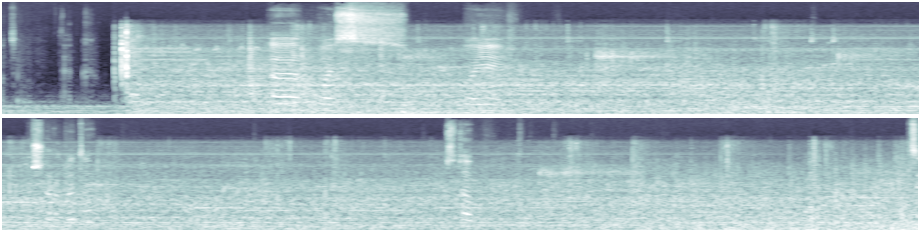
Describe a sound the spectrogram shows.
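A low, eerie drone hums steadily.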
